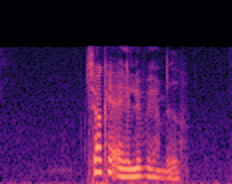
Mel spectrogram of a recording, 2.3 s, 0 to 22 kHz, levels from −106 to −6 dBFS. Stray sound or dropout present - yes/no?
no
